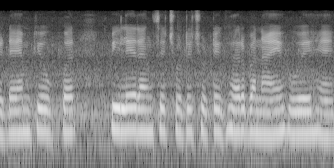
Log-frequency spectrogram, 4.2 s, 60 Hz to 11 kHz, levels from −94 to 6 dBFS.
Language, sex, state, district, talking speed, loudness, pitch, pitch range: Hindi, female, Gujarat, Valsad, 170 wpm, -13 LUFS, 180 Hz, 175-185 Hz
